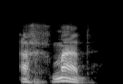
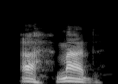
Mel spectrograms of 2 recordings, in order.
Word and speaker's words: Ahmad: Both are pronounced with the breath sound of he, he, as in entry number 17, Ahmad, which occasionally is mispronounced Ahmad. I repeat the correct pronunciation, Ahmad.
